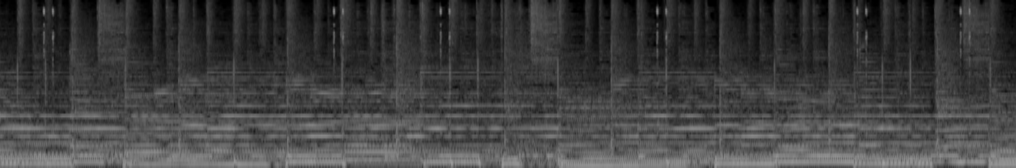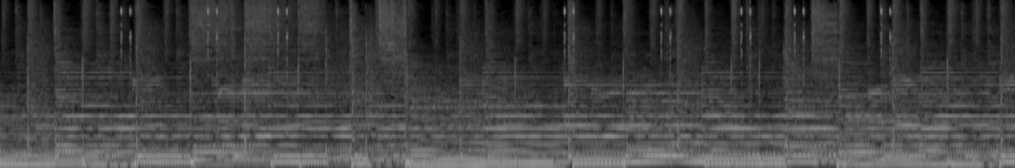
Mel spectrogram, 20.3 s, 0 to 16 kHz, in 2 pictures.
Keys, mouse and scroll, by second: 5.3 Escape.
